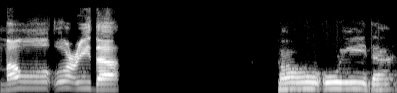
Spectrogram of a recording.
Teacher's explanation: তাই নুন তাই সাকিনকে তাই নুন সাকিনকে এক আলিফ গুণা ওয়াওয়ের করে সাথে পড়তে হবে। মিলিয়ে, ওয়াওয়ের সাথে মিলিয়ে একালিফ গুণনা করে পড়তে হবে। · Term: ঈদগামে নাকিস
